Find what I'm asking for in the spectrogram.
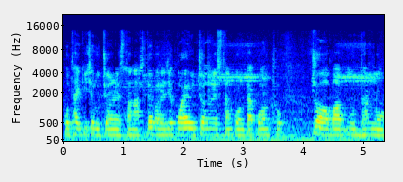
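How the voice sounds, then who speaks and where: A man's voice: on the high side, completely flat delivery, quick pace, far from the mic, a little hiss or hum. A male tutor explaining a grammar lesson, often stopping to ask if students follow. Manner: checks understanding with repeated questions. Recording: roomy echo, away from the mic.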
